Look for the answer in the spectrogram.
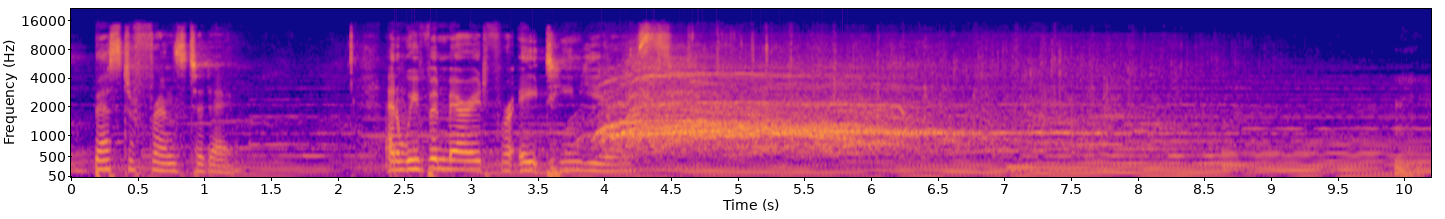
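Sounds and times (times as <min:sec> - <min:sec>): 
speech: 0:00.2 - 0:01.4, 0:02.4 - 0:04.6
crowd whooping: 0:04.0 - 0:08.8
crowd applauding: 0:04.0 - 0:09.5.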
